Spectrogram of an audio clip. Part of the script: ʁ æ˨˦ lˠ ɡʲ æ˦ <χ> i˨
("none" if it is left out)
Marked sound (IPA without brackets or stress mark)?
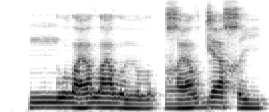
χ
